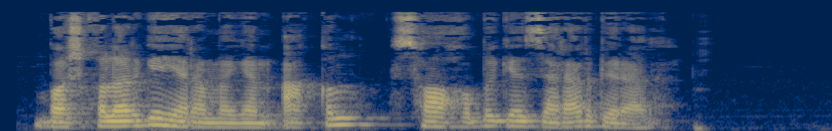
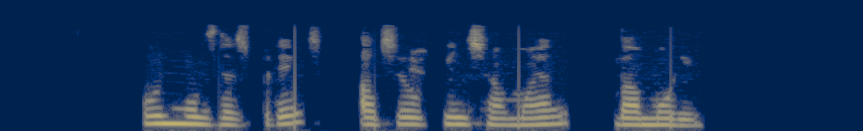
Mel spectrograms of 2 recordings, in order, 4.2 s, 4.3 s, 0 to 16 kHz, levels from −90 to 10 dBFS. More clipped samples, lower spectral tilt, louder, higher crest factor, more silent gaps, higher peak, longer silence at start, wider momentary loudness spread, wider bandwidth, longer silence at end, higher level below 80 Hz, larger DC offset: neither; second, -4 dB/octave vs -6 dB/octave; first, -18 LUFS vs -24 LUFS; about the same, 18 dB vs 18 dB; second, none vs 1.26-1.31 s, 1.65-1.79 s, 2.15-2.21 s, 2.85-3.07 s; first, 0 dBFS vs -8 dBFS; second, 0.15 s vs 0.7 s; about the same, 8 LU vs 9 LU; first, 12 kHz vs 8 kHz; second, 0.65 s vs 0.8 s; first, -54 dBFS vs -62 dBFS; neither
